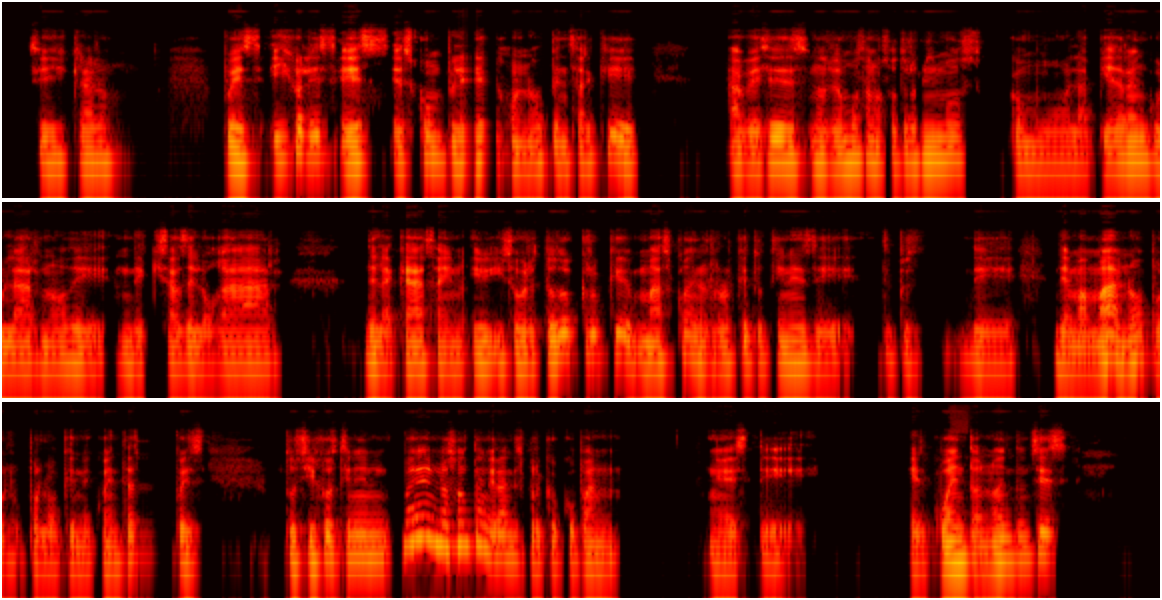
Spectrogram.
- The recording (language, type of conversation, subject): Spanish, advice, ¿Cómo has descuidado tu salud al priorizar el trabajo o cuidar a otros?
- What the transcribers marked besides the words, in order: none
